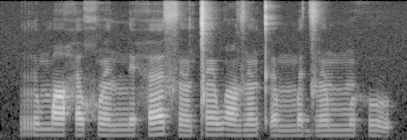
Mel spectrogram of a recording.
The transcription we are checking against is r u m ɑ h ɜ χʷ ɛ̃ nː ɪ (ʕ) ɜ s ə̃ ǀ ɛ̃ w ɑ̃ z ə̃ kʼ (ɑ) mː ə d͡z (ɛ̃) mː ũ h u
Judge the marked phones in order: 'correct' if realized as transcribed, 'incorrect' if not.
incorrect: h, incorrect: ə, incorrect: ə̃

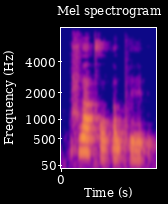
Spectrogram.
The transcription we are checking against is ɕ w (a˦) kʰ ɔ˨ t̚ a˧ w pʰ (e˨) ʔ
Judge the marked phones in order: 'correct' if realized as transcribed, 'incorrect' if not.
correct, correct

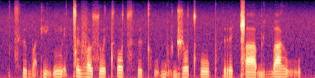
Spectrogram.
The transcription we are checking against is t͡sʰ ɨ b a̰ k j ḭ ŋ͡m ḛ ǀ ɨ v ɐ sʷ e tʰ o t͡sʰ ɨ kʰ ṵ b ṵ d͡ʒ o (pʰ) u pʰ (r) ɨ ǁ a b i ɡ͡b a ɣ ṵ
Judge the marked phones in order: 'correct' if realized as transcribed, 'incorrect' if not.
incorrect: tʰ, correct

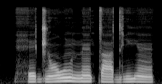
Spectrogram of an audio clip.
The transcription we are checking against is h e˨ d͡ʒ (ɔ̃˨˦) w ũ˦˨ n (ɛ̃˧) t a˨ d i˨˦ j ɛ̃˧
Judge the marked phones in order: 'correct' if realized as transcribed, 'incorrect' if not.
correct, correct

